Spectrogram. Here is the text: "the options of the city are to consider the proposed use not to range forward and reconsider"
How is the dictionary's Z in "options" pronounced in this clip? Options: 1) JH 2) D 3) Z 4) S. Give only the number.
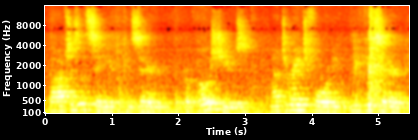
3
